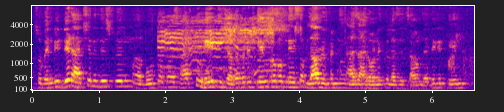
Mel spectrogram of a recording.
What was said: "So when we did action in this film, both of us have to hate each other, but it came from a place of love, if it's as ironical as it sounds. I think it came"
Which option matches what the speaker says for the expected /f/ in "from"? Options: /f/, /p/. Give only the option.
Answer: /p/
